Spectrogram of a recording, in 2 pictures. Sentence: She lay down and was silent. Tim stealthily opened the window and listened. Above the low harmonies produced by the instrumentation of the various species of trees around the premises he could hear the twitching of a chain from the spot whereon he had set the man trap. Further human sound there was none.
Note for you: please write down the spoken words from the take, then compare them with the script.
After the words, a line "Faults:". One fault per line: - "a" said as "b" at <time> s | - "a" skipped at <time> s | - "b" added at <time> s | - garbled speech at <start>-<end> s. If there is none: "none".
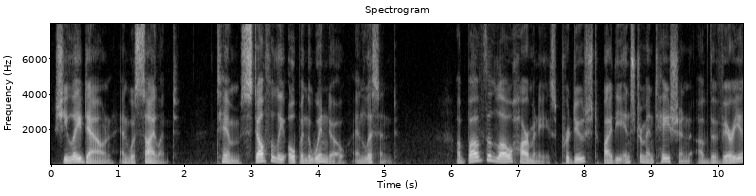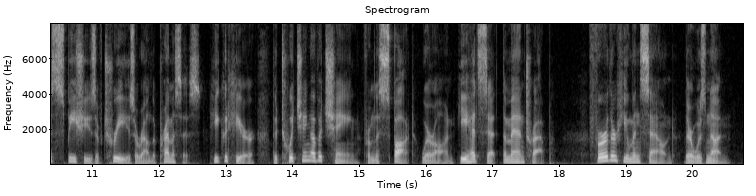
She lay down and was silent. Tim stealthily opened the window and listened. Above the low harmonies produced by the instrumentation of the various species of trees around the premises he could hear the twitching of a chain from the spot whereon he had set the man trap. Further human sound there was none.
Faults:
none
